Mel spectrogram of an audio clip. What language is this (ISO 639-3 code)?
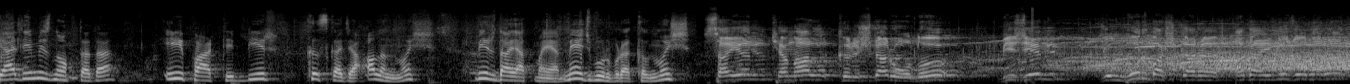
tur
